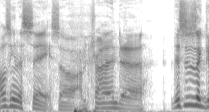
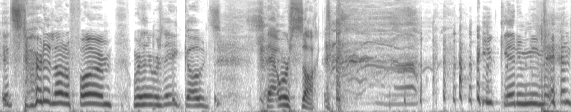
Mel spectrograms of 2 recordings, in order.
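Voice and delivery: laughing in disbelief; 13 semitones higher, 10 dB louder than usual. Real, not acted. Repeating absurd fact while laughing.

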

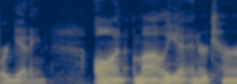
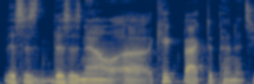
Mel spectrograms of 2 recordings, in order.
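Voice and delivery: ordinary delivery

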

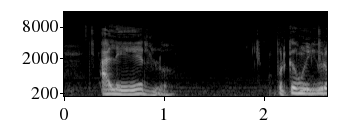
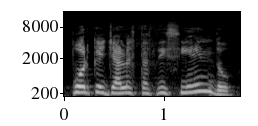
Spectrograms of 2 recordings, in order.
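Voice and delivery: ordinary talk, nothing marked

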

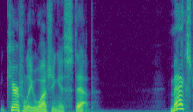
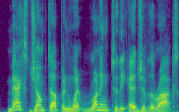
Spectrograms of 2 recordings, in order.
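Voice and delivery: ordinary delivery, nothing marked

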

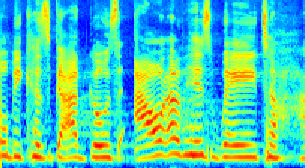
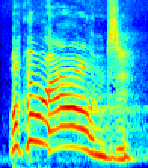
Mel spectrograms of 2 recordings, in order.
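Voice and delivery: incredulous; 11 semitones higher, 4 dB louder, slower than usual. Pretend. Mock disbelief at God's words.

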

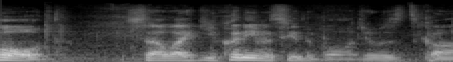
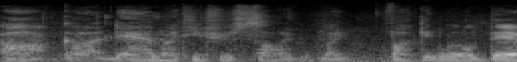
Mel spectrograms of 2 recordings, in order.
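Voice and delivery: mock mortified mutter; 2 semitones lower, 11 dB quieter than usual. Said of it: "and I was like".

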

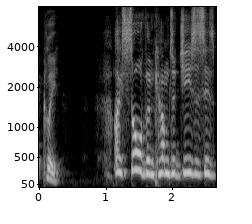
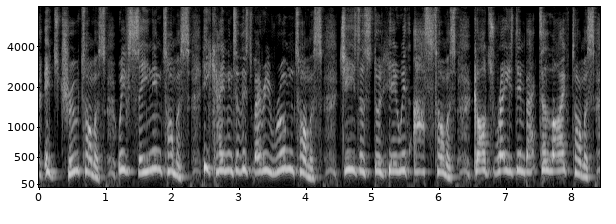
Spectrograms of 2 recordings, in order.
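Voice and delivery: high, eager overlapping-style insistence; excited clamour; 7 semitones higher than usual. A narrator's reading. Disciples all talking at once to Thomas, excited. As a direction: pile up the assurances in an eager, raised pitch. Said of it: "they all start talking at once".

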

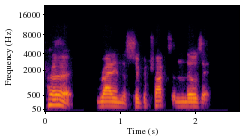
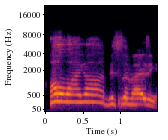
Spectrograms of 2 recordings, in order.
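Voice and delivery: high, thrilled squeal, reliving it; light mock disbelief, voice way up; excited gasp; 11 semitones higher than usual. Driver told he's on pole, high delighted squeal. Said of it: "and I was like".

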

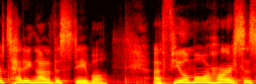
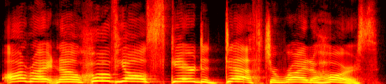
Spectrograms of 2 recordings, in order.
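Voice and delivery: higher, slow drawling cowboy; slow, higher wrangler drawl; 8 semitones higher, slower than usual. Retold or imitated. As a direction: stretch it out like a folksy trail boss. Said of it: "he's like".

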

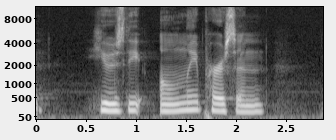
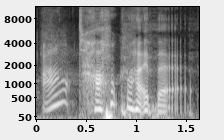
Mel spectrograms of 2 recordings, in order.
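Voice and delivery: louder, higher, drawn-out country twang; mock her with a really country accent; exaggerated country accent; 4 semitones higher, 5 dB louder, slower than usual. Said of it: "mimic me in a really country accent".

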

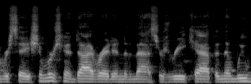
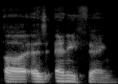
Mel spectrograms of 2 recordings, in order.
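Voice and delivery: ordinary talk

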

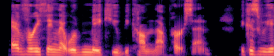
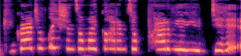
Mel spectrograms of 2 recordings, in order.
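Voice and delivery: squealed congratulations, much higher and fast; cheering friends. Retold or imitated. Friends and family at her door celebrating, high fast squeal. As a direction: gush like friends bursting through the door.

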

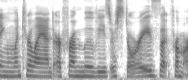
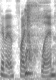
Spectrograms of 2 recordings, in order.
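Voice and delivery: normal talking voice

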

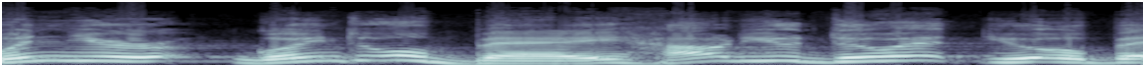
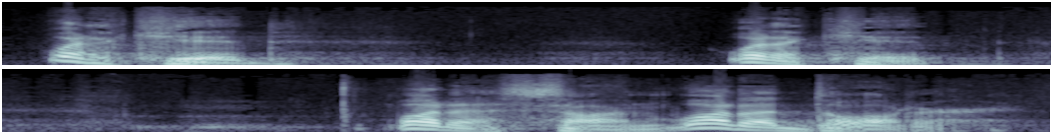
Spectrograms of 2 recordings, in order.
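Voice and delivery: lower, softer delighted murmur; proud parent; 7 semitones lower, 3 dB quieter than usual. Retold or imitated. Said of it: "That's, that makes a parent".

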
